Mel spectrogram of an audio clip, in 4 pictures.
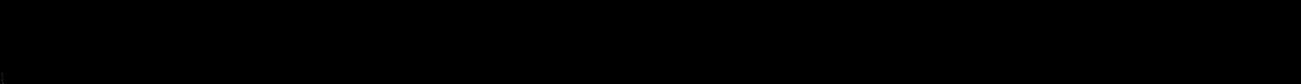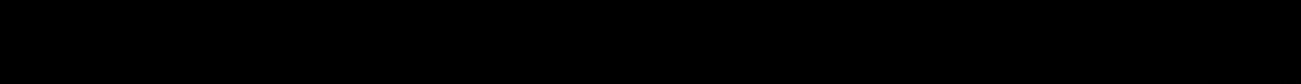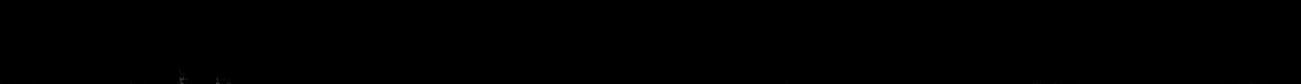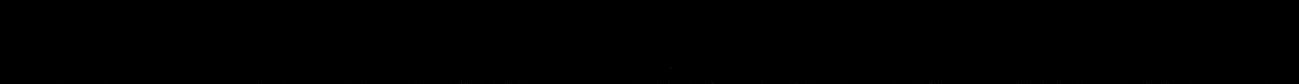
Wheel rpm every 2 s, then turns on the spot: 0, 0, 0, 0, 0, 0, 0, 0, 0, 0, 0, 0, 60, 60, 0, 20, 20, 50, 180, 230, 230, 230, 230, 230, 230, 230.
30-34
